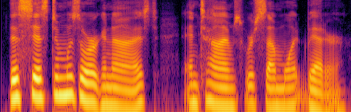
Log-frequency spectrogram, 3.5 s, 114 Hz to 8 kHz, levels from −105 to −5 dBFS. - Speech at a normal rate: Yes, average, 155 wpm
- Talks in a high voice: No, medium, 160 Hz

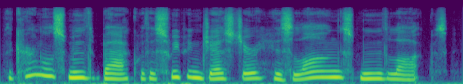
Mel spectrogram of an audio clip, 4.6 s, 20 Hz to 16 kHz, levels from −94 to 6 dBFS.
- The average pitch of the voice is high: Yes, high, 215 Hz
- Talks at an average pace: Yes, average, 155 wpm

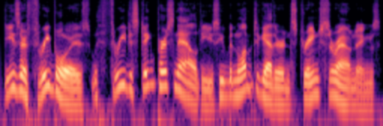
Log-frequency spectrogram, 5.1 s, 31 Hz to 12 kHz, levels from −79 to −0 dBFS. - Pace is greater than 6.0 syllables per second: No, 5.8 syllables/s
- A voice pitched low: Yes, low, 130 Hz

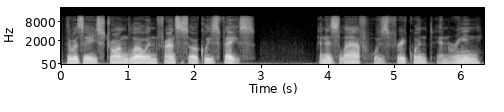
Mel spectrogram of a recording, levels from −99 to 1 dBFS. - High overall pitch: No, low, 125 Hz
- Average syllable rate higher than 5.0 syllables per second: No, 4.0 syllables/s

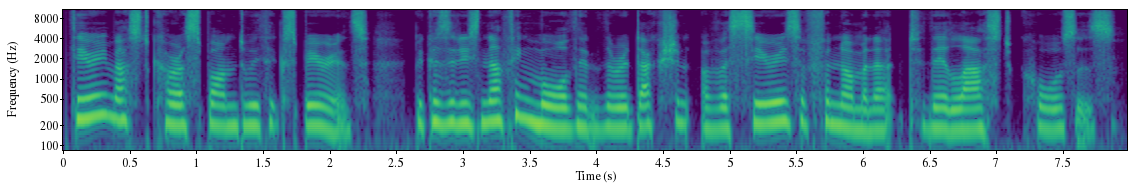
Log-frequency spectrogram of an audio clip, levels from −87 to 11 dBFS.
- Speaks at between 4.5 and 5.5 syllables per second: Yes, 5.1 syllables/s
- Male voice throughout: No, female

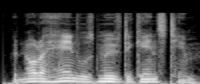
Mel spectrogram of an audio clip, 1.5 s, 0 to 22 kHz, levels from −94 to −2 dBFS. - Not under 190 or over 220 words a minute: No, fast, 320 wpm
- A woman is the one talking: No, male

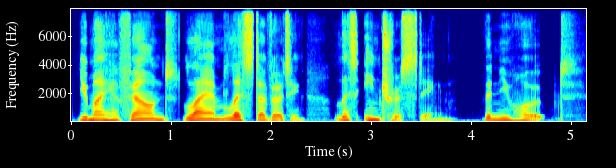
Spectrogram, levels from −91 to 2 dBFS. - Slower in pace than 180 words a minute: Yes, average, 140 wpm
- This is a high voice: No, medium, 150 Hz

